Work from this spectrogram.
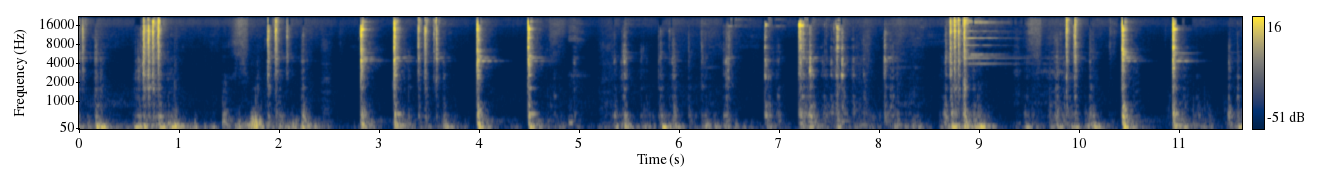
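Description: A ratchet clicks in repeated short bursts while tightening towbar bracket bolts on a Rover 45, sharp metallic ticks and knocks in an irregular rhythm, close and fairly quiet.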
